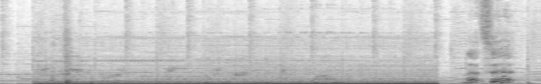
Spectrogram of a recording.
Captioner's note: Incinolet rumbling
